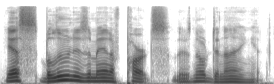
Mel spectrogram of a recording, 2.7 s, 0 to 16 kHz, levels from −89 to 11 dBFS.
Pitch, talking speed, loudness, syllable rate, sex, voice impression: 135 Hz, 265 wpm, -17 LUFS, 5.9 syllables/s, male, masculine, adult-like, slightly relaxed, slightly weak, bright, slightly halting, sincere, calm, friendly, reassuring, slightly wild, lively, slightly modest, light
